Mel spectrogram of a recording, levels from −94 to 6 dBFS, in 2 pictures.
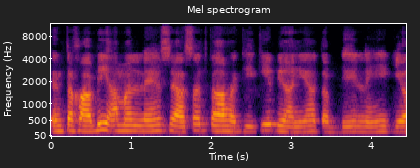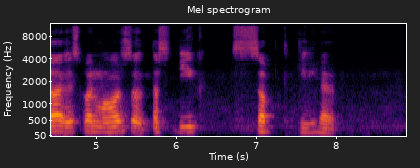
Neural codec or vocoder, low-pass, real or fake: codec, 44.1 kHz, 2.6 kbps, DAC; 10.8 kHz; fake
